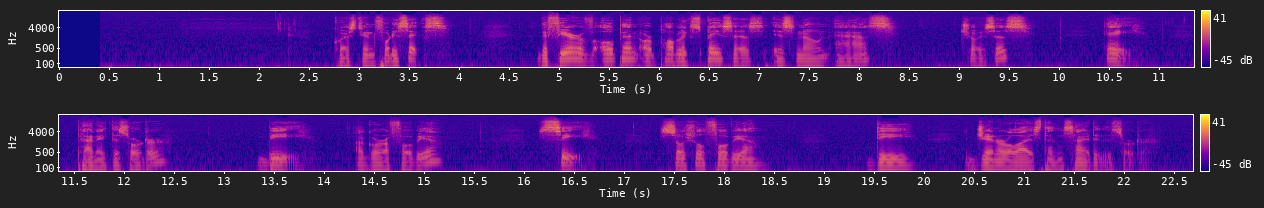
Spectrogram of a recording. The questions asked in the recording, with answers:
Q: The fear of open or public spaces is known as...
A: And the correct choice here is B.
